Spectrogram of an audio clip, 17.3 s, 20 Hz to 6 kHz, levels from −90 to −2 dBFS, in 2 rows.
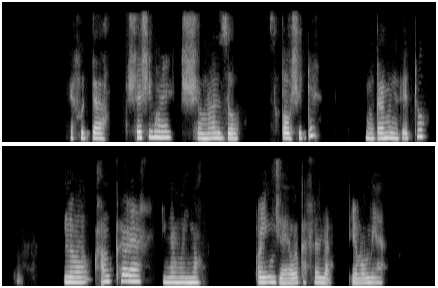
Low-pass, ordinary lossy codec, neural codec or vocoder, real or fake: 5.4 kHz; AAC, 32 kbps; codec, 16 kHz, 1 kbps, FreqCodec, larger model; fake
